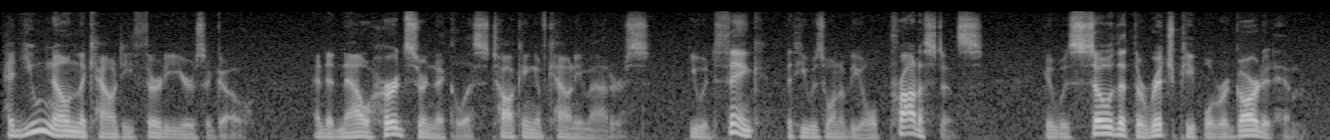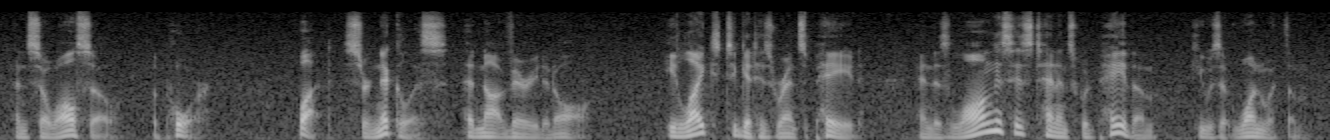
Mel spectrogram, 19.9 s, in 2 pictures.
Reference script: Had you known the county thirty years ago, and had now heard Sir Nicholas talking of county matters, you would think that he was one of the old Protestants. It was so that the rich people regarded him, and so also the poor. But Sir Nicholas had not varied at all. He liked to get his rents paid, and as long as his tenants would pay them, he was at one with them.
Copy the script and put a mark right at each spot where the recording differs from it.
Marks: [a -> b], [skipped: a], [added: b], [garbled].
Had you known the county thirty years ago, and had now heard Sir Nicholas talking of county matters, you would think that he was one of the old Protestants. It was so that the rich people regarded him, and so also the poor. But Sir Nicholas had not varied at all. He liked to get his rents paid, and as long as his tenants would pay them, he was at one with them.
